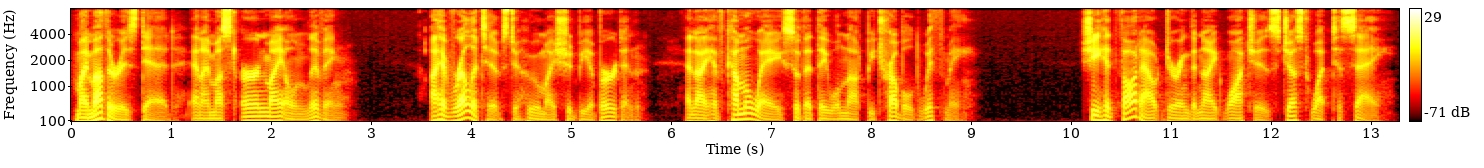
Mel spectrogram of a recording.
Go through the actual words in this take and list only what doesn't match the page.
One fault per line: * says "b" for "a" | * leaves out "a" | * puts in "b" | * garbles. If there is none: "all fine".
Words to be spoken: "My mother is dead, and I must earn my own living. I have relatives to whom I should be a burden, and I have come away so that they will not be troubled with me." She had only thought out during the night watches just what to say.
* leaves out "only"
